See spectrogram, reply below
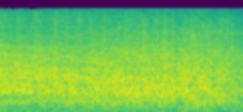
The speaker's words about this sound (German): Grenzenloser Jubel bei der brasilianischen Delegation in Kopenhagen, grenzenloser Jubel in der brasilianischen Metropole am Zuckerhut.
